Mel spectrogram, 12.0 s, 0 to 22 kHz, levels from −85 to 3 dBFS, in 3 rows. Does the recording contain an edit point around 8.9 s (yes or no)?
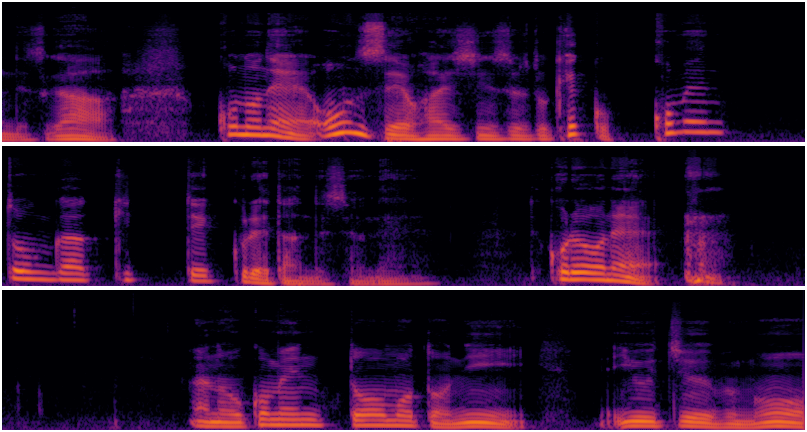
no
